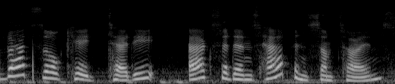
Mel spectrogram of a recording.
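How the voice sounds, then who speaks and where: A put-on character voice moves at a moderate pace. Background noise is clearly audible. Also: female-sounding voice, fairly high pitch for a woman. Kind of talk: audio drama dialogue.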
